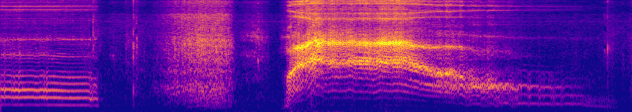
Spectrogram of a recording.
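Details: Domestic cat caterwauling: a steady harmonic yowl breaks off, then a long loud wail swoops up high and slides slowly down, rich in harmonics, in a quiet room.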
